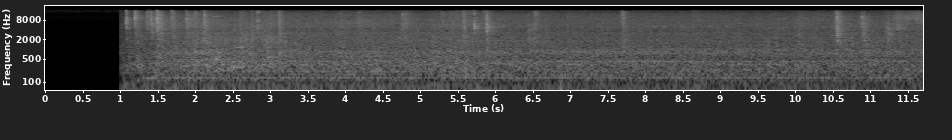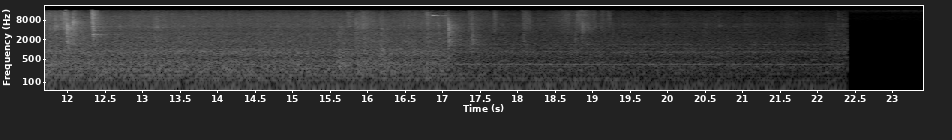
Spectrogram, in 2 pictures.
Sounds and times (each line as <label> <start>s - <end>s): noise that a photocopier does when it is on 1.0s - 19.3s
